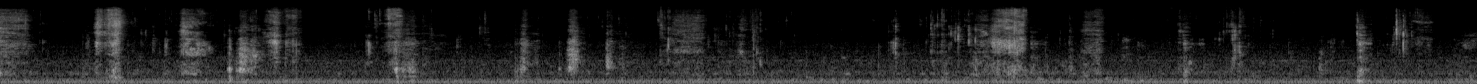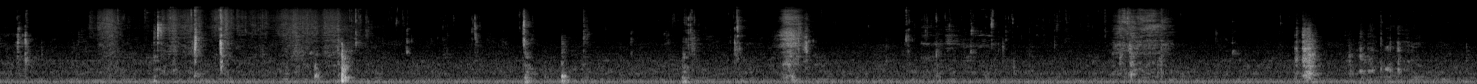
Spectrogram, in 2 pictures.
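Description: Close-miked wet chewing and lip-smacking of people eating ox-feet balbacua stew by hand: irregular short smacks and clicks, some louder ones about ten, seventeen and twenty-two seconds in, over a steady low hum.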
